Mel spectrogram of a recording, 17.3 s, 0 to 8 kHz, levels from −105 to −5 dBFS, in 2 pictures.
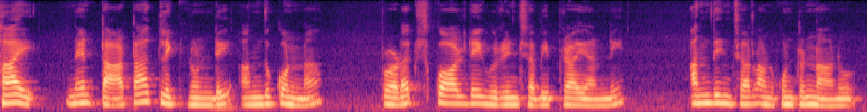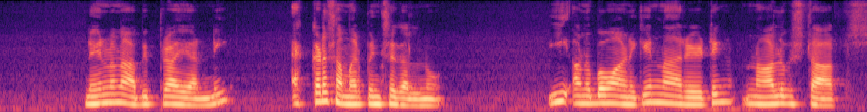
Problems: none marked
